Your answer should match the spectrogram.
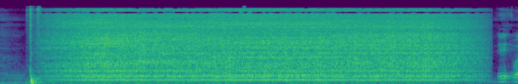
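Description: Countertop blender whirring through a protein shake of almond butter and whey isolate, starting with a sharp click, holding a loud steady motor drone for several seconds, then cutting off abruptly.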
